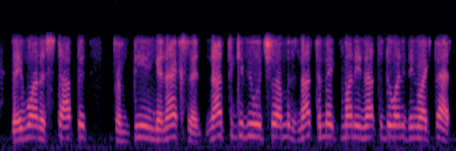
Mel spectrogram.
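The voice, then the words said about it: New York accent. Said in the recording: “You're a New Yorker. I could hear it in your accent.”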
